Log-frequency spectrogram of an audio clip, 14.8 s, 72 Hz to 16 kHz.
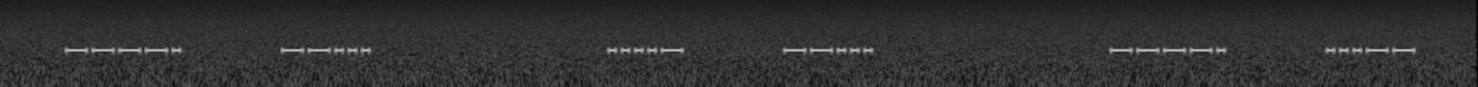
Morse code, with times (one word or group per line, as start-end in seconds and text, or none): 0.7-3.7 97
6.1-8.7 47
11.1-14.2 93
